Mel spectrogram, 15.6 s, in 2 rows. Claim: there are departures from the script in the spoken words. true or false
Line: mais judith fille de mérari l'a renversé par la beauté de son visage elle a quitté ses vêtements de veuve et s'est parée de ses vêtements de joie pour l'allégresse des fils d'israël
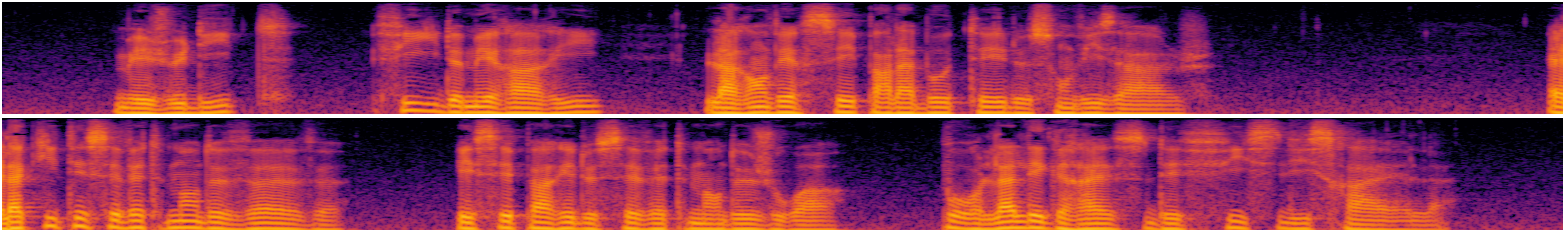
false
